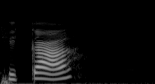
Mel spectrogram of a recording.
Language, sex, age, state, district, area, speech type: Assamese, female, 18-30, Assam, Dhemaji, rural, read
